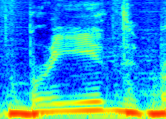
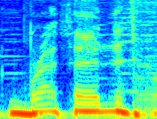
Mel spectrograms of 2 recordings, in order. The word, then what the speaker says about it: Breathed: And Burke Brett, I always get confused how to say the last name, Burke Breathed, Burke Breathed, of Bloom County, a cartoonist who created Bloom County.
